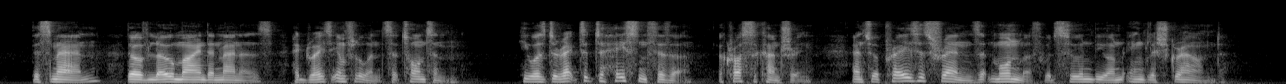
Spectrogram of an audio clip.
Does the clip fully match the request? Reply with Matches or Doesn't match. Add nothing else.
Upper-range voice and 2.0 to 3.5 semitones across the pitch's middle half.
Doesn't match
